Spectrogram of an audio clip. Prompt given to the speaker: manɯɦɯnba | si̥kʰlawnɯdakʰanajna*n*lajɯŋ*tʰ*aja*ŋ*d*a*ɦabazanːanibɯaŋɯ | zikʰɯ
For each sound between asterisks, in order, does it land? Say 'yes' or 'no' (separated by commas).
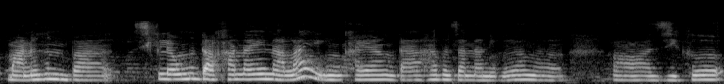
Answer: no, no, yes, yes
